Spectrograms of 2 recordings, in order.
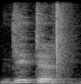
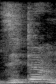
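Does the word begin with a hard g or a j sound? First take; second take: hard g; j sound. First: The word begins with a hard g sound. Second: The word begins with a j sound. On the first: The speaker calls it right. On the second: The speaker calls it wrong. "জুই জিটার নয়"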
